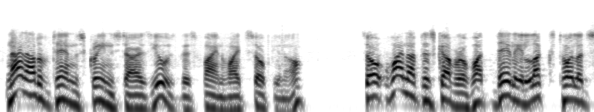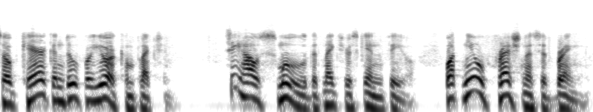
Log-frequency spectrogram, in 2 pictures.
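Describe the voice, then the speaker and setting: A man announcing a commercial in a polished, persuasive 1940s radio advertising style with a slightly husky voice. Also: medium pitch, very animated, normal speed, dry recording. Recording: dull 1940s radio broadcast recording.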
